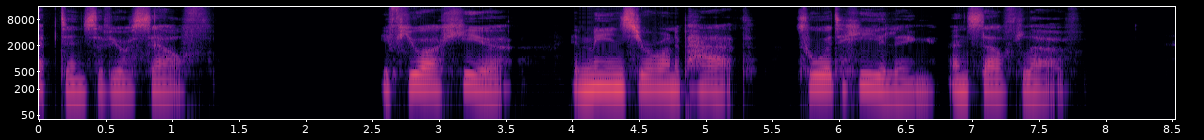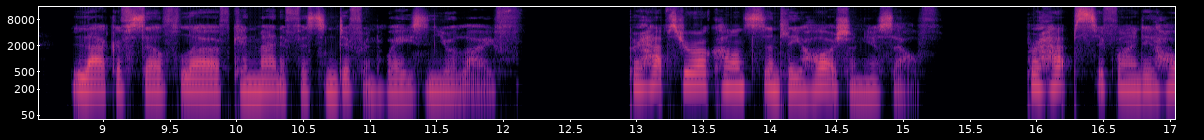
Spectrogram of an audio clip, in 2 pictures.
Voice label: EN Meditation Introduction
